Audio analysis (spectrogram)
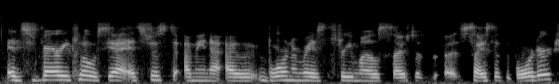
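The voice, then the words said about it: Northern Irish accent. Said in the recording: “I love your accent ... So my accent would be considered pretty northern.”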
